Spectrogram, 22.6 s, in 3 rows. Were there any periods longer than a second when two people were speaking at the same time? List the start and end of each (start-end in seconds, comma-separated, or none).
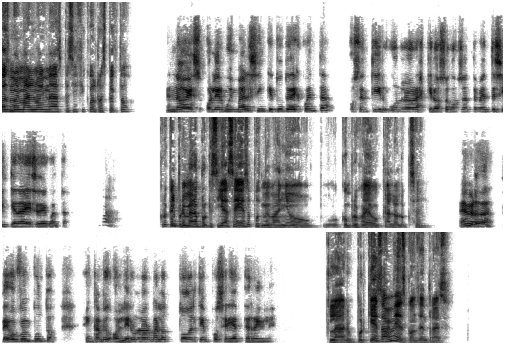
none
